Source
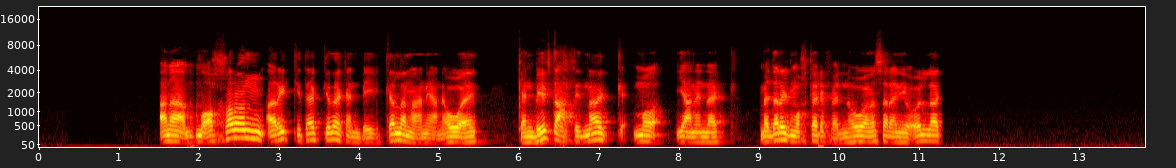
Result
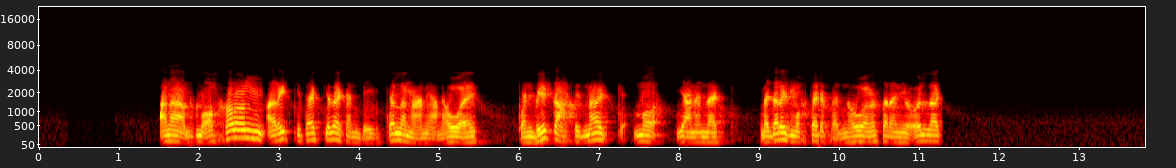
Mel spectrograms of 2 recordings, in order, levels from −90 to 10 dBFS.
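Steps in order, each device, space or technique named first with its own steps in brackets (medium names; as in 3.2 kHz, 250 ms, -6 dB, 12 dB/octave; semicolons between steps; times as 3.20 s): envelope filter bass rig (touch-sensitive low-pass 660–2300 Hz up, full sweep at -17 dBFS; cabinet simulation 63–2100 Hz, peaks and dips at 90 Hz -6 dB, 680 Hz -8 dB, 1.2 kHz +8 dB); trim +2 dB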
